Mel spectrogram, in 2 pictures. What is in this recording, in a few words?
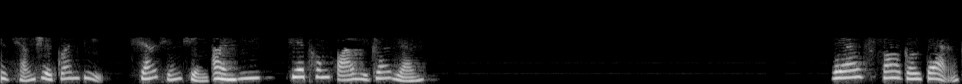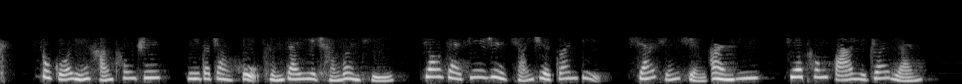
voicemail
